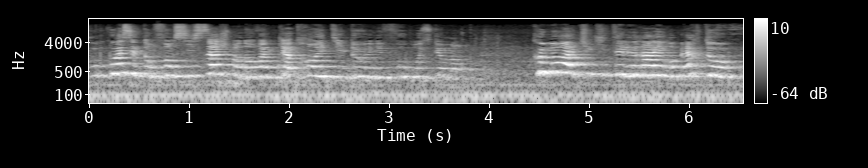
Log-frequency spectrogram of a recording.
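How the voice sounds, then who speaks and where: A woman's voice: very high-pitched, fairly even intonation, normal speed, a bit bright. A woman playing a bitter frightened mother. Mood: mournful. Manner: scornful outbursts and frightened pleading. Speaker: amateur stage actress. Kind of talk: live stage play. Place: theatre stage. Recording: echoey room from far off, faint noise.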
